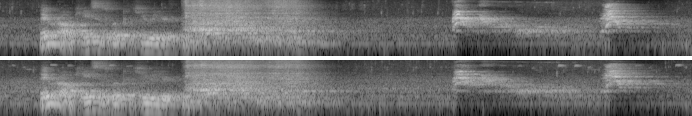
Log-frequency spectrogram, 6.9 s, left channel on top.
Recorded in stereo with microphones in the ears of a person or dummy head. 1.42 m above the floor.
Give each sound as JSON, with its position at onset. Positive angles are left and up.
{"t": 0.4, "sound": "a man speaking", "side_deg": 5, "distance_m": 0.9}
{"t": 1.8, "sound": "a sliding door", "side_deg": 55, "distance_m": 1.1}
{"t": 4.5, "sound": "an explosion", "side_deg": 60, "distance_m": 0.6}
